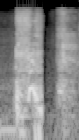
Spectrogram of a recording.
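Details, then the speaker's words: A child acting in a comedy skit imitates coughing: two harsh, noisy cough bursts with a brief pause between, joking about not eating snow. An imitated, simulated cough. "вот так вот не кашлять надо меньше снега жрать"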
